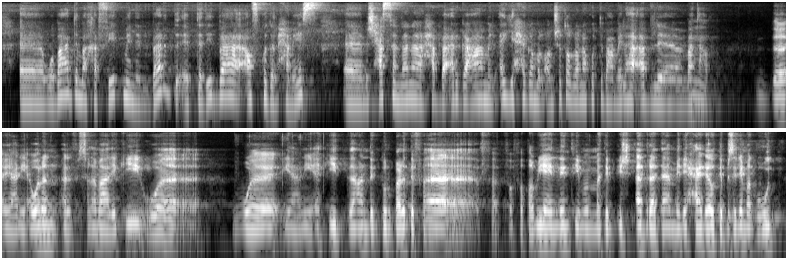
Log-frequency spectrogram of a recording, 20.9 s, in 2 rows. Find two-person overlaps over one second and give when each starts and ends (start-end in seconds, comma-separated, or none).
none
